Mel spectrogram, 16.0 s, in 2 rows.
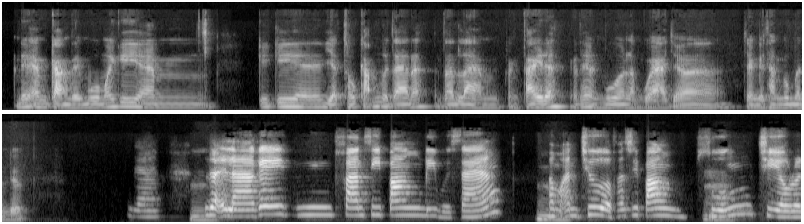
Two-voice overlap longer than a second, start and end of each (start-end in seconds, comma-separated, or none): none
